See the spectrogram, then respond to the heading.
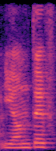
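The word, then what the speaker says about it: יום טוב: O sea, Yontef, o sea, se escribe Yom Tov, pero se pronuncia Yontef como Ah, Shabbat, se pronuncia bien.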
